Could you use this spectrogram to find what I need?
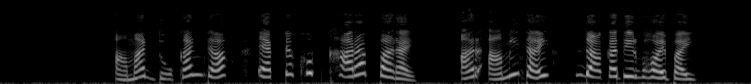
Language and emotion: Bengali, fearful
